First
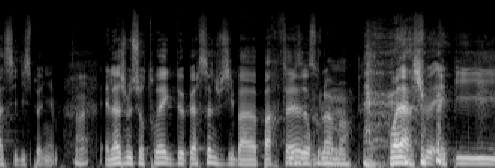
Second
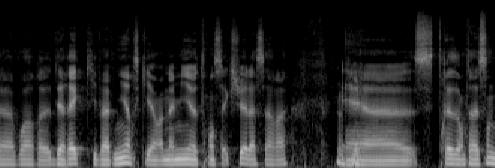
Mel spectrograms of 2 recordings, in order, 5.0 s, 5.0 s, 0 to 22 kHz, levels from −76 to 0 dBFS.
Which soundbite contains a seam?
first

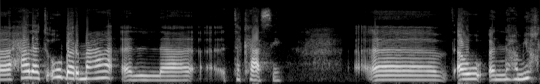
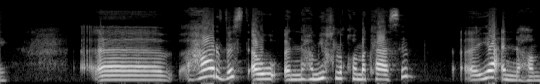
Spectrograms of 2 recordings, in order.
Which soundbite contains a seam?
first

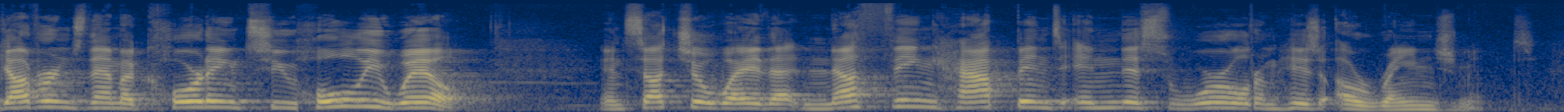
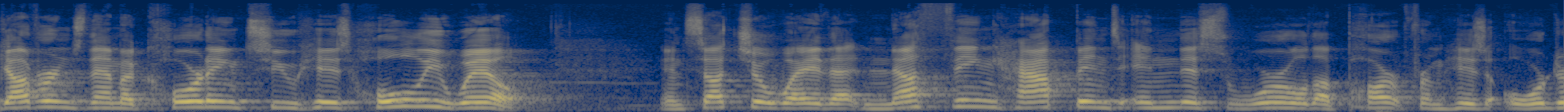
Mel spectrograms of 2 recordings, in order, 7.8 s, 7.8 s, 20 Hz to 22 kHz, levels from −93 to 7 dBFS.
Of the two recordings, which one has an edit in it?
first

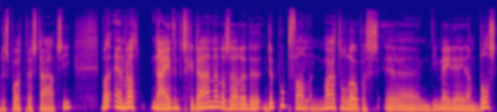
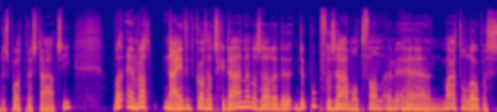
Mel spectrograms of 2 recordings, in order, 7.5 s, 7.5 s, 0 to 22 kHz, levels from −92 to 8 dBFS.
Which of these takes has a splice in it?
first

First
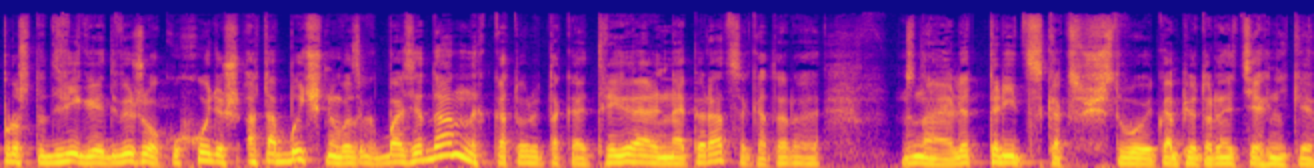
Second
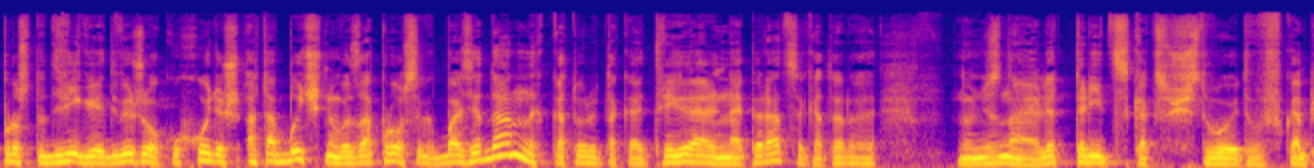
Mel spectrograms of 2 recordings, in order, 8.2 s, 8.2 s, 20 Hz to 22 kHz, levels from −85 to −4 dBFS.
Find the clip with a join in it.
first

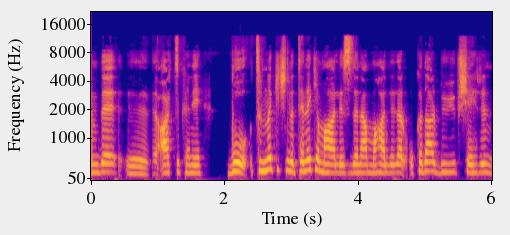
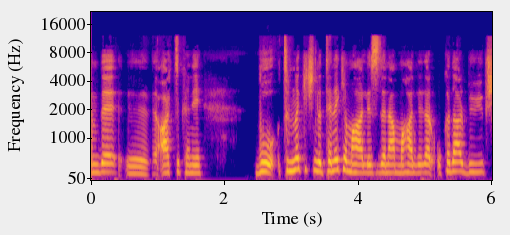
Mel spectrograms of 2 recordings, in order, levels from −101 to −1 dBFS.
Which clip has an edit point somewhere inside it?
first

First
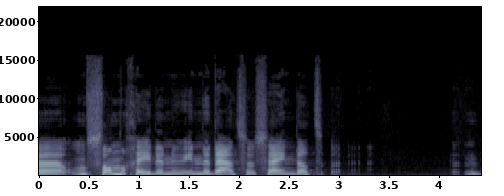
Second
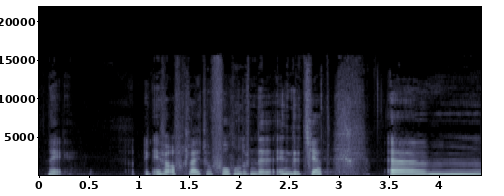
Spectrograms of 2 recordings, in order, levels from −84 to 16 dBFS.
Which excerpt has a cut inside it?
second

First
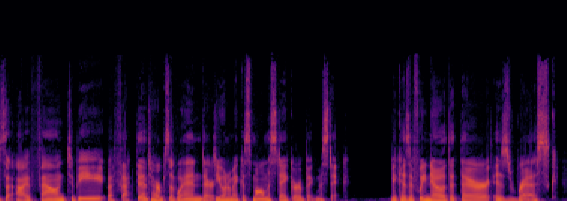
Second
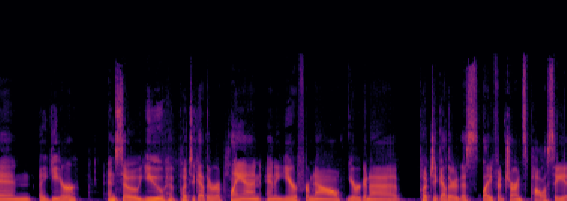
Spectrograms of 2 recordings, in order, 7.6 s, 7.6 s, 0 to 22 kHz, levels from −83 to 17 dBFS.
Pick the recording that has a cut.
first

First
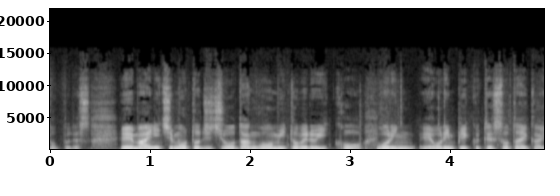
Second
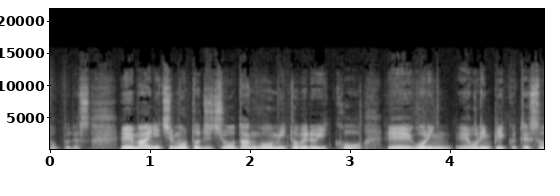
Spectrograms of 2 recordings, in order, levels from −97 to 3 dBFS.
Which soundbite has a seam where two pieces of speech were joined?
first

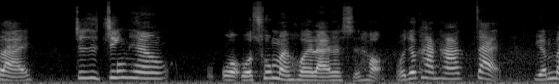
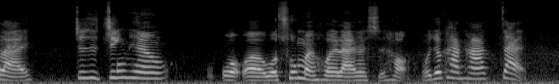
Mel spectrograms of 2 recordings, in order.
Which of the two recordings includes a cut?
first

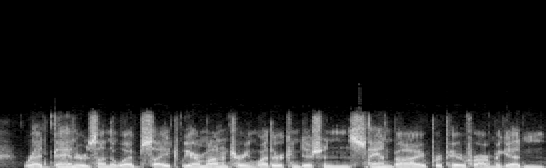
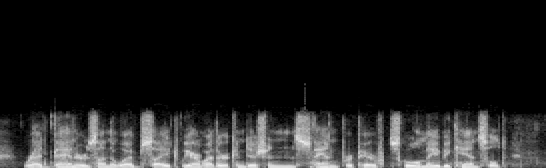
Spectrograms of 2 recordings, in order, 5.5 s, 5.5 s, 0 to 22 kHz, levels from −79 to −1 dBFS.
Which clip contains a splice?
second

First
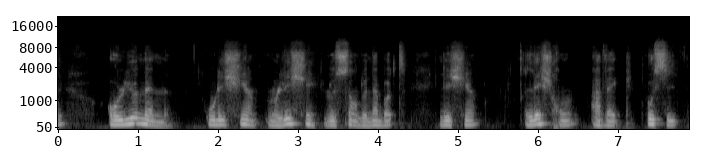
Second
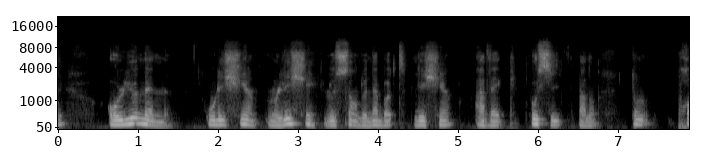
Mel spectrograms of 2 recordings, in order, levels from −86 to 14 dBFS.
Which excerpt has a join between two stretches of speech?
second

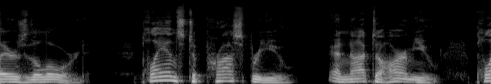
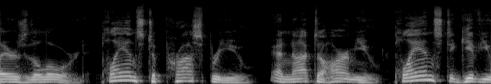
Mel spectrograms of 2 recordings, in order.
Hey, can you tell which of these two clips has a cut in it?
second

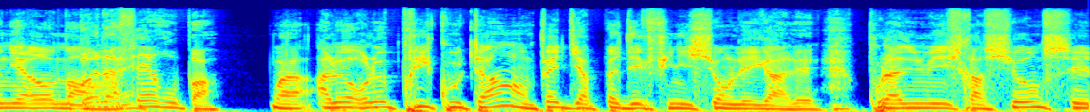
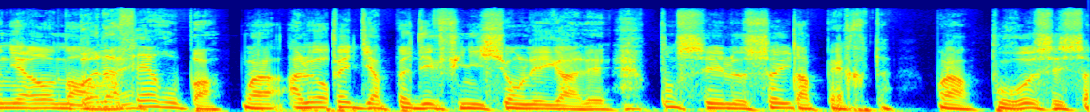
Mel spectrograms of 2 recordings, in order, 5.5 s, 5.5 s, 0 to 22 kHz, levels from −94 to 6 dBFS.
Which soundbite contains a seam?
second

